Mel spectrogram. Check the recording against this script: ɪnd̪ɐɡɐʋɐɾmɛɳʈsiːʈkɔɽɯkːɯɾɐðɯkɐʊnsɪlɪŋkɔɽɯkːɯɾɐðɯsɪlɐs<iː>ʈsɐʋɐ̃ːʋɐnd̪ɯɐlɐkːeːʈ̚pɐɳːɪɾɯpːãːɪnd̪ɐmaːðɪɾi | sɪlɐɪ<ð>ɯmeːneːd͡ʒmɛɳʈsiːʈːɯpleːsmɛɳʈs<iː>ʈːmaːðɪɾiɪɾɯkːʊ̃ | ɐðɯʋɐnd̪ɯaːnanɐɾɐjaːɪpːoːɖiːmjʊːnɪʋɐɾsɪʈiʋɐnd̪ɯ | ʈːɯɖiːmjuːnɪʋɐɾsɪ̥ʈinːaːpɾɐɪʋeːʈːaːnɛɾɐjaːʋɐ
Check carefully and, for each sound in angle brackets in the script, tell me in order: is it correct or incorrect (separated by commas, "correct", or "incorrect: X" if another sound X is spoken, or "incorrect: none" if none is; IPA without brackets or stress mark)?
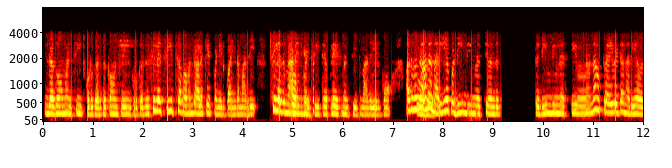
correct, correct, correct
